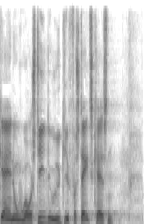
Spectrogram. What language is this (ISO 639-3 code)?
dan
